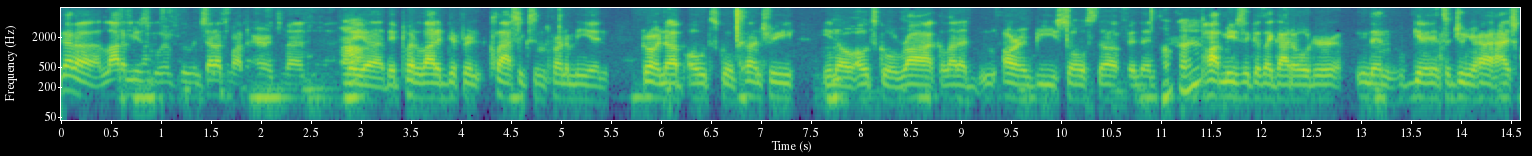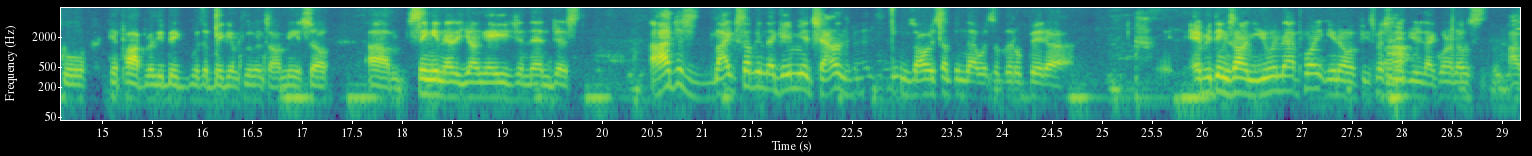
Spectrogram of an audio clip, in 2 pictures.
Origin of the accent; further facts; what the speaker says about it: Chelsea, Michigan, United States; also born or lived in Ypsilanti; I was born in Michigan, Ypsilanti, Michigan, small town out there.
